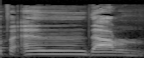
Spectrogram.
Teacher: نون ساکن کے بعد زال آ رہا ہے تو یہاں پہ باریک اخفا آ رہا ہے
